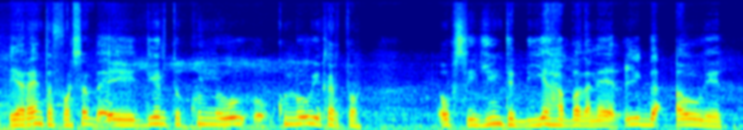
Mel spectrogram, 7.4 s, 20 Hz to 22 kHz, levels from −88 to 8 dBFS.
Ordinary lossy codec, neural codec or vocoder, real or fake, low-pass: none; codec, 44.1 kHz, 2.6 kbps, SNAC; fake; none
